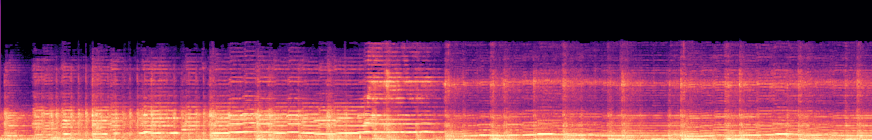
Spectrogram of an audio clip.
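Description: Loud dance music through a PA system, a melody line stepping up and down over a steady beat.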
